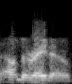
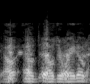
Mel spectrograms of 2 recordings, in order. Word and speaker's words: El Dorado: Oh by the way the local called El Dredo FYI. Oh okay El Dredo Kansas.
